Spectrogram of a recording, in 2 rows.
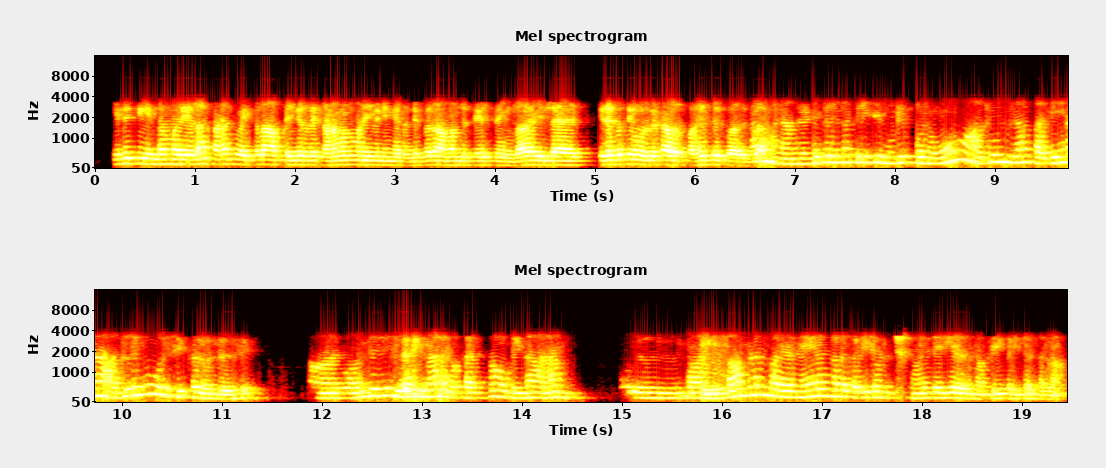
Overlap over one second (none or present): none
